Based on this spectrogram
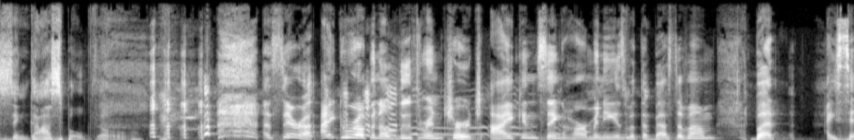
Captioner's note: laughs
